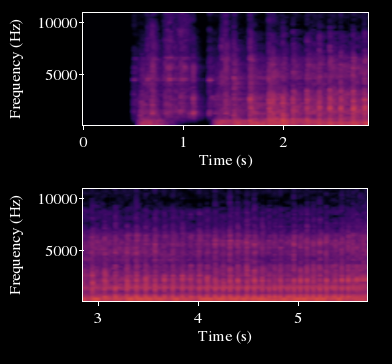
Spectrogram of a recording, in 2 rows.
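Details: Husqvarna T435 top-handle chainsaw, previously a no-start, after ignition module replacement. It catches on the pull start and the small two-stroke settles into a steady, even buzz without stumbling. Normal running.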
